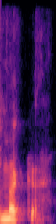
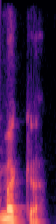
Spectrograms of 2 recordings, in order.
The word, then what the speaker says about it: Mecca: Sorry, for the people of Quraysh, they pronounce the letter Qa as Ka in such places, like in this case here, Mecca. So all what they do, they switch the letter. So Makkah became Mecca.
